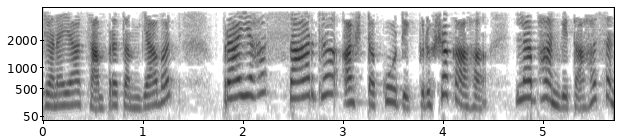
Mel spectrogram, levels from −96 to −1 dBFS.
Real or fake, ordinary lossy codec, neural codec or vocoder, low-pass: real; none; none; 3.6 kHz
